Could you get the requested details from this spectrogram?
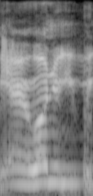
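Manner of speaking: very high voice. Retelling own words to a barista, sounding like Logan. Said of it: "You sound like Logan right now".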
